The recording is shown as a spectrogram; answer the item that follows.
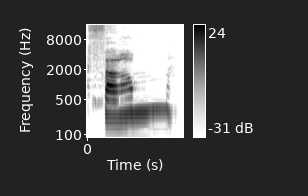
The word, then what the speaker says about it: thumb: does that look like thumb to you there's a letter on the end that is silent do you know what it is a b very good what do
